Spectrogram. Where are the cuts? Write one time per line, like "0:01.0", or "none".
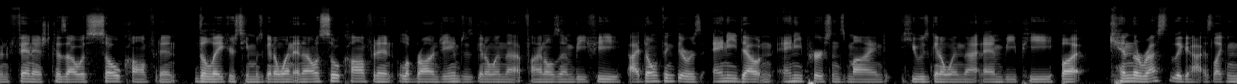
0:06.3
0:10.6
